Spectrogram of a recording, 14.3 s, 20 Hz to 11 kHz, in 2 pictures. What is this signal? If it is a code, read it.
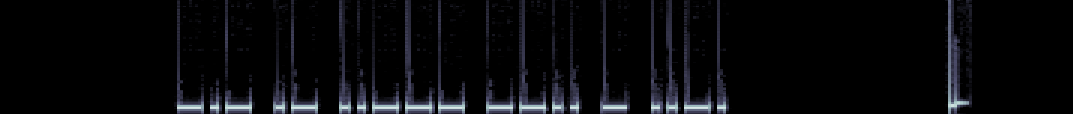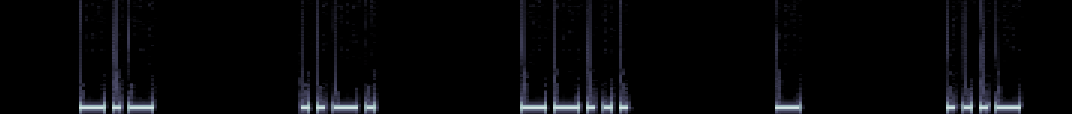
Morse code, heard as a keyed tone, about 22 wpm, spaced as for 12 wpm, 700 Hz. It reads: KA2ZTF KF7TV
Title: USA Call Signs - 6 Characters - 6x Character Spacing - 22wpm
